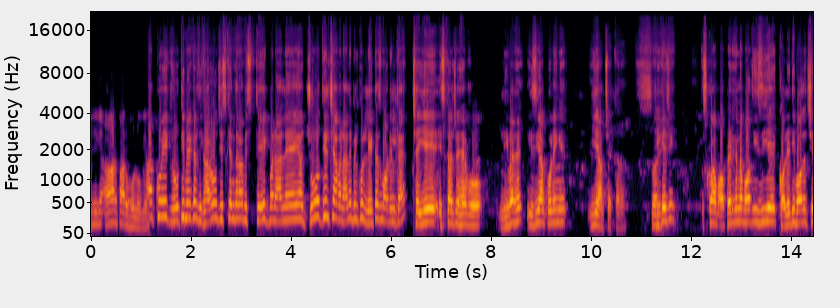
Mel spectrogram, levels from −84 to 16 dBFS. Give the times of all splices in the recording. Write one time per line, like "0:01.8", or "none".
0:01.1
0:06.4
0:11.7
